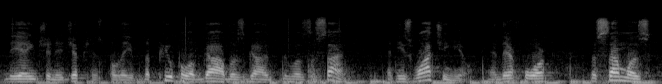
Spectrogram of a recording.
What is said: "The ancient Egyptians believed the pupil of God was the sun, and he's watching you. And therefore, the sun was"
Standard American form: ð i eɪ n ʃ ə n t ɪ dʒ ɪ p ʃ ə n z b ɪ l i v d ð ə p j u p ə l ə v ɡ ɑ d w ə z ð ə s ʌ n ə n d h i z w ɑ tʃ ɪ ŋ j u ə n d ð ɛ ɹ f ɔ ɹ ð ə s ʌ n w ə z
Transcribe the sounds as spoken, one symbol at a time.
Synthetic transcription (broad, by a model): ð i eɪ n ʃ ə n t ɪ dʒ ɪ p ʃ ə n z b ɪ l i v ð ə p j u p ə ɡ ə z ɡ ɑ d w ə z ð ə s ʌ n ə n i z w ɑ tʃ ɪ ŋ j u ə n ð ɛ ɹ f ɔ ɹ ð ə s ʌ n w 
